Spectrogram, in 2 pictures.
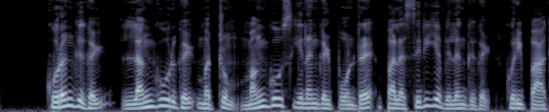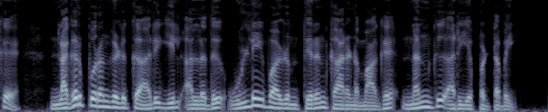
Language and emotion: Tamil, neutral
